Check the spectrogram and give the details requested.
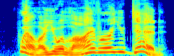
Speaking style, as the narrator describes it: asked Bilbo quite crossly

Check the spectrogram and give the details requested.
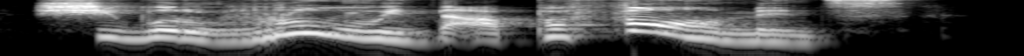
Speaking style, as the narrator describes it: screeched Otello

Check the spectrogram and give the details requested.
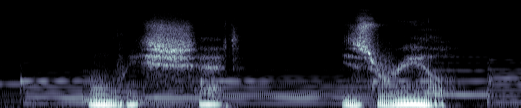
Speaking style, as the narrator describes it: muttered to myself

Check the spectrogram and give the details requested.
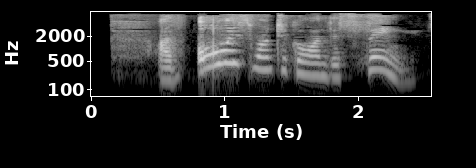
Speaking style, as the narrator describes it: said Ron happily

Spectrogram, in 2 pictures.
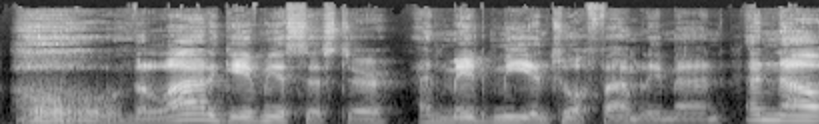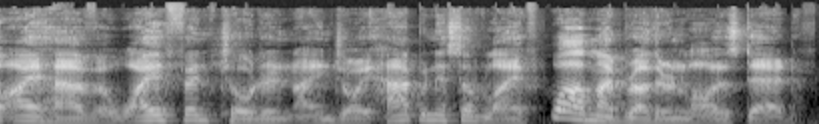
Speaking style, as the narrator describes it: He sighed

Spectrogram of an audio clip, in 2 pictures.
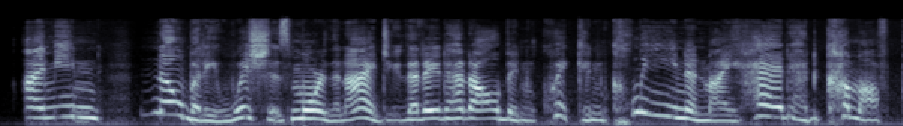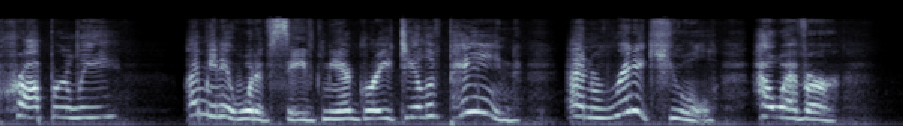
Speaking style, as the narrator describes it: nearly headless Nick read furiously

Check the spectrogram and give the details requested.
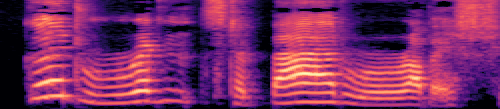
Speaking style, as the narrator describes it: he said

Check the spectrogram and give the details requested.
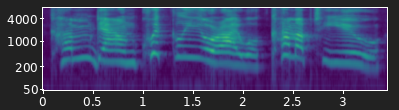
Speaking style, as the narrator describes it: he shouted again and as loudly as he could bawl

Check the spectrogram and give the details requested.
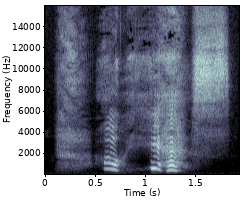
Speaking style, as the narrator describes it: Aziraphale whimpers

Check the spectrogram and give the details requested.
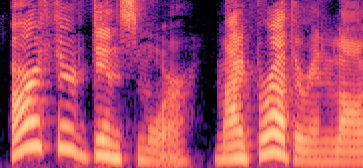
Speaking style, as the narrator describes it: she cried

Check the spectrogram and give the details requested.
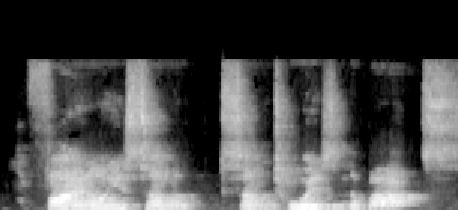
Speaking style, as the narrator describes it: sighed Spencer's mom

